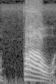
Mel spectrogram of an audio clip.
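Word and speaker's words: 宝: Jadi kalau teknik membaca koin kepeng, jadi yang berbentuk seperti manusia, itu harus kita taruh paling kiri ya, yang namanya bacanya adalah bau atau pau, artinya mata uang.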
